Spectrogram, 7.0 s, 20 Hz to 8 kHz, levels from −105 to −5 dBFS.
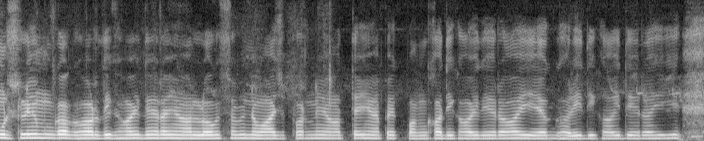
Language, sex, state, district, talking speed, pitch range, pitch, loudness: Hindi, male, Bihar, Vaishali, 255 wpm, 180-195 Hz, 185 Hz, -17 LUFS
